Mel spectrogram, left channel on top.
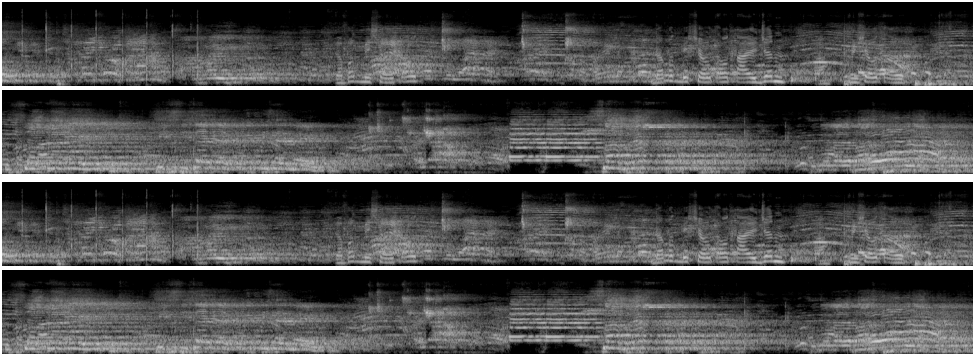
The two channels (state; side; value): identical; both; correlation 1.00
